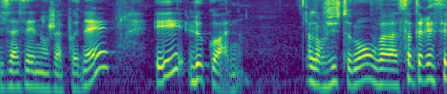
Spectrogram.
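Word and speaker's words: kōan: Alors, le COAN, on a gardé ce mot, mais c'est la prononciation japonaise d'un terme chinois qui est Gongan.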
